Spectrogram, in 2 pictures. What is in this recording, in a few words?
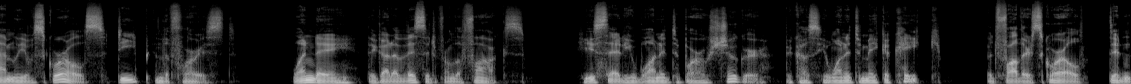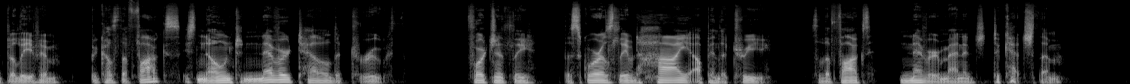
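Norwegian english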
